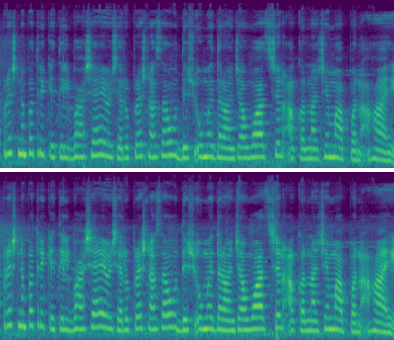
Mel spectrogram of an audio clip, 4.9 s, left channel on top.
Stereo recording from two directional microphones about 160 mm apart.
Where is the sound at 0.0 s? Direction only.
5° left (ahead or behind).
